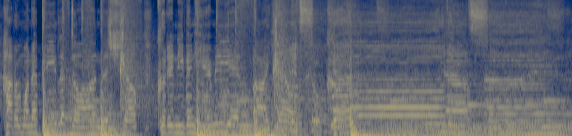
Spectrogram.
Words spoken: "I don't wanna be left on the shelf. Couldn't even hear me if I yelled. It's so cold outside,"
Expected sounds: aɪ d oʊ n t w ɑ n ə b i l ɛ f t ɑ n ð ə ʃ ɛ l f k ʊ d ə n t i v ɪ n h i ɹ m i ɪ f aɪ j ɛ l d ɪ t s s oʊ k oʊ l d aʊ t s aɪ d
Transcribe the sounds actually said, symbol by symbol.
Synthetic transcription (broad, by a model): aɪ d oʊ n t w ɑ n ə b i l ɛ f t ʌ n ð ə ʃ ɛ l f k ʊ d n t i v ɪ n h i ɹ m i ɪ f aɪ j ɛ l ɪ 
